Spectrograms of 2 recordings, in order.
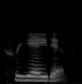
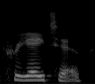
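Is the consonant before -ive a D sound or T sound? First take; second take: D sound; T sound. First: The consonant before -ive sounds like a D. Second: The consonant before -ive sounds like a T. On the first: "or do I say it like a D?" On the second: "Do I say it like a T"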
